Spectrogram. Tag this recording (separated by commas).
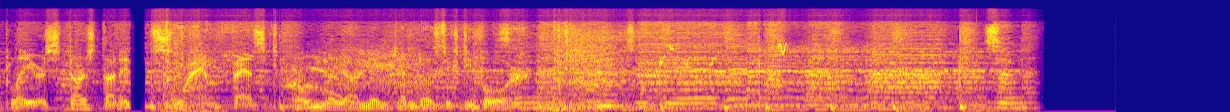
Speech, Music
